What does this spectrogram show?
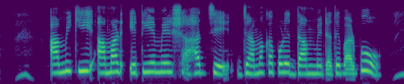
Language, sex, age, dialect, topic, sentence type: Bengali, female, <18, Northern/Varendri, banking, question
